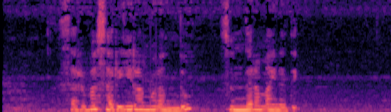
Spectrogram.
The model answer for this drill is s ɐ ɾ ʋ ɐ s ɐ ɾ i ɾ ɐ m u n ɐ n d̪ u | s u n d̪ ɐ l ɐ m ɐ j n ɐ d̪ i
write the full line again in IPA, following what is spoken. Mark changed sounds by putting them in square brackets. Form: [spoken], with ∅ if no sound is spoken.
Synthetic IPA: s ɐ ɾ ʋ ɐ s ɐ ɾ [iː] ɾ ɐ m u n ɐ n d̪ u | s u n d̪ ɐ [ɾ] ɐ m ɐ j n ɐ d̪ i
